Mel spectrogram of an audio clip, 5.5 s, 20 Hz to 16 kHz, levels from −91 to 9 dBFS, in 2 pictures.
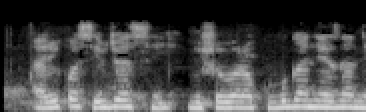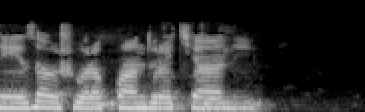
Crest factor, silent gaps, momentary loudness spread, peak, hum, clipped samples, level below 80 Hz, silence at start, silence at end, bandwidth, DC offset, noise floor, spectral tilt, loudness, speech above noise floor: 12 dB; none; 7 LU; -2 dBFS; none; under 0.1%; -48 dBFS; 0.05 s; 0.8 s; 7.4 kHz; under 0.1%; -70 dBFS; -6 dB/octave; -14 LUFS; 57 dB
